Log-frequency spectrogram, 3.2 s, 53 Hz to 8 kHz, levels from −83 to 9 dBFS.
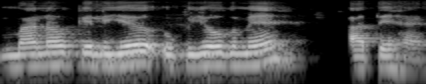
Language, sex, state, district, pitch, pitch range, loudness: Hindi, male, Bihar, East Champaran, 160 Hz, 145-170 Hz, -15 LUFS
